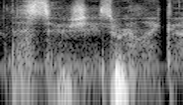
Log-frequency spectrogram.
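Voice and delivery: close-mic whisper; giggly prank whisper. Shown as a demonstration. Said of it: "You have to whisper into the mic".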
